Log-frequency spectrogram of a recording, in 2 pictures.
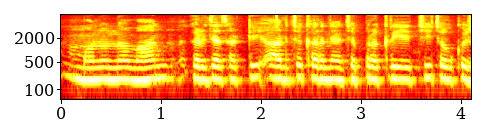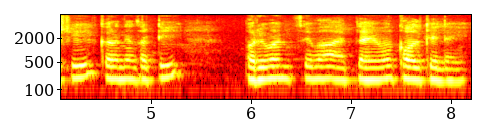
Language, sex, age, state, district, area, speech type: Marathi, male, 18-30, Maharashtra, Ahmednagar, rural, spontaneous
